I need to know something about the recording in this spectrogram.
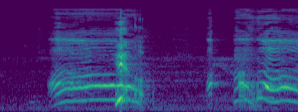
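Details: Two short voiced hiccups, each a sharp catch followed by a brief vocal tone, while people laugh and urge more; ordinary hiccups.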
